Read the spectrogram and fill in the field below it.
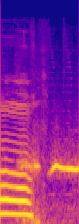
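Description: A person tries to whistle, producing a breathy, wavering tone that glides and holds briefly, followed by a thinner steady whistle note, close and fairly loud.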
